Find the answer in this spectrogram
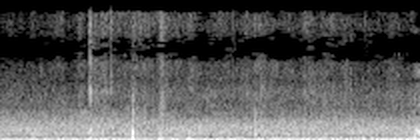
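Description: Steady low rumble of open-air field ambience, with two or three faint short ticks about half a second in.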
